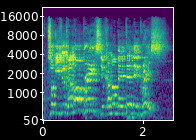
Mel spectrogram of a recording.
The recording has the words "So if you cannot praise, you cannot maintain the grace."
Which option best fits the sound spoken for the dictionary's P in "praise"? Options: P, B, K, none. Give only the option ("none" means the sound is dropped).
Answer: B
